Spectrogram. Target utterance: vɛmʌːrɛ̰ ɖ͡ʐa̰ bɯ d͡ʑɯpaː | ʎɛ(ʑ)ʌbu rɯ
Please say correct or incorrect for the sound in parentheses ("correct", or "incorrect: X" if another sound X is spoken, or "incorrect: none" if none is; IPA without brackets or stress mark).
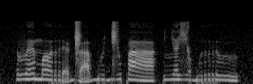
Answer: correct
